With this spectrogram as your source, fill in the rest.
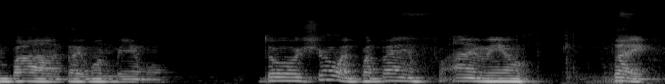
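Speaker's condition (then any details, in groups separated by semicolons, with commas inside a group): Primary progressive multiple sclerosis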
